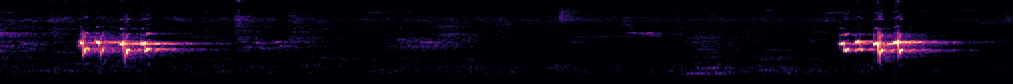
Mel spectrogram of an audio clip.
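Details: Yellow-vented bulbul calls used as a lure to provoke other young, rarely calling bulbuls into calling back; two short bursts of bubbly chattering notes about five seconds apart, quiet low background hum between.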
